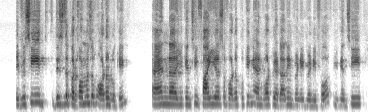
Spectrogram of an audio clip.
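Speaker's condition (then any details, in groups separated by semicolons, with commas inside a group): No condition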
